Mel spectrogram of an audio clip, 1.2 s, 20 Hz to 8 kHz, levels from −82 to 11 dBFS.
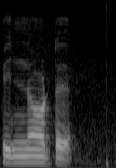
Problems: constant background noise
